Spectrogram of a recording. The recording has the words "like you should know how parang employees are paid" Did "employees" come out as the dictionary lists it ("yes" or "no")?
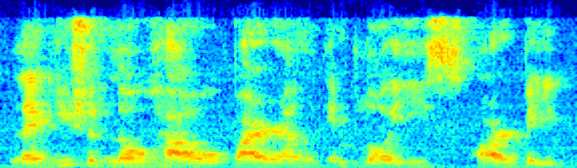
no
